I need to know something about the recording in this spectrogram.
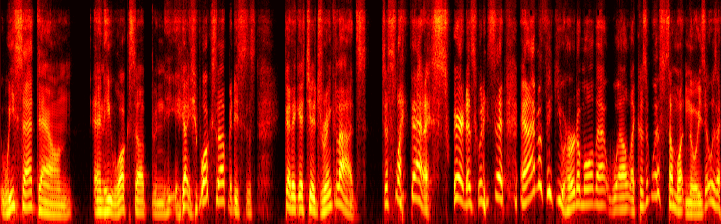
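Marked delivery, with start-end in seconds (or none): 4.3-5.5 put-on Irish accent. Retelling what the Irish pub's bartender said on walking up, in an Irish accent. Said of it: "the bartender had an Irish accent".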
